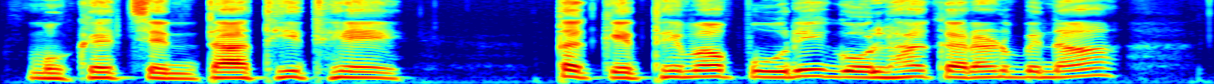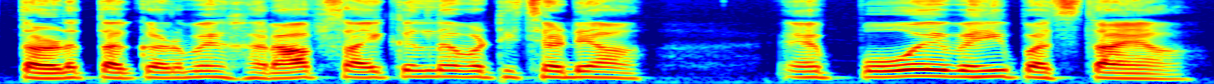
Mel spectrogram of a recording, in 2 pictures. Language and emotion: Sindhi, fearful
